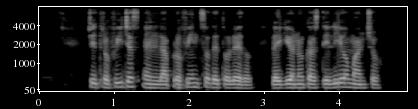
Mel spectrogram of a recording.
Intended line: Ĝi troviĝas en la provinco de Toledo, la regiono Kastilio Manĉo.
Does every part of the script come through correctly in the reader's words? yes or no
yes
